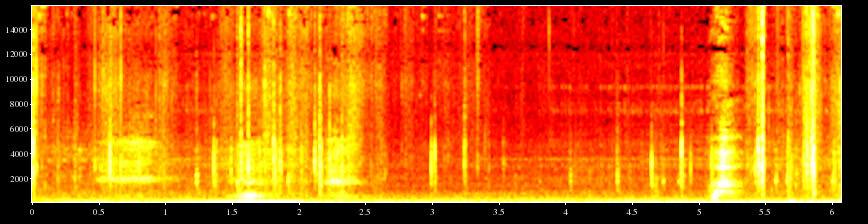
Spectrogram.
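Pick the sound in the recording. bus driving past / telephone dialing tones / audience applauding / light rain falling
bus driving past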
